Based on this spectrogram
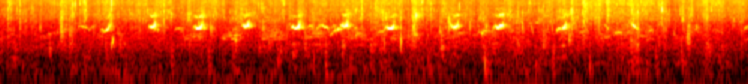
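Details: Newly hatched duckling in a barn kiddie pool with over a hundred others, afternoon. One clear, high peep repeats about every half second, steady and piercing, above faint background peeping and water sounds.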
